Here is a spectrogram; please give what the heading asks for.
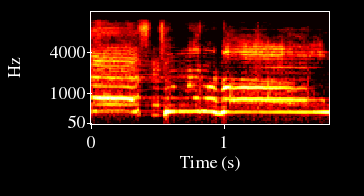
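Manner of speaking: high, slow, shouted cheer; excited cheer. Real, not acted. Cheering a correct answer.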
